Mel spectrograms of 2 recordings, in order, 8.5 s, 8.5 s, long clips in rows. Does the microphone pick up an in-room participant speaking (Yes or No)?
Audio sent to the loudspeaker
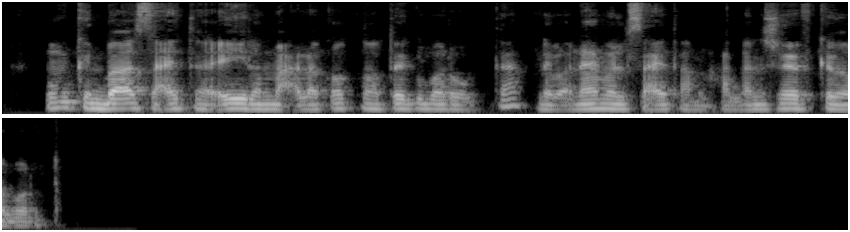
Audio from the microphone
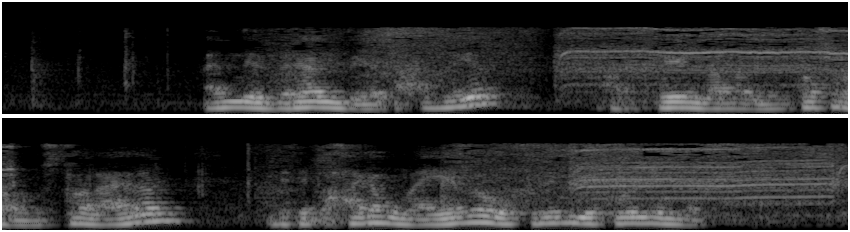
Yes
